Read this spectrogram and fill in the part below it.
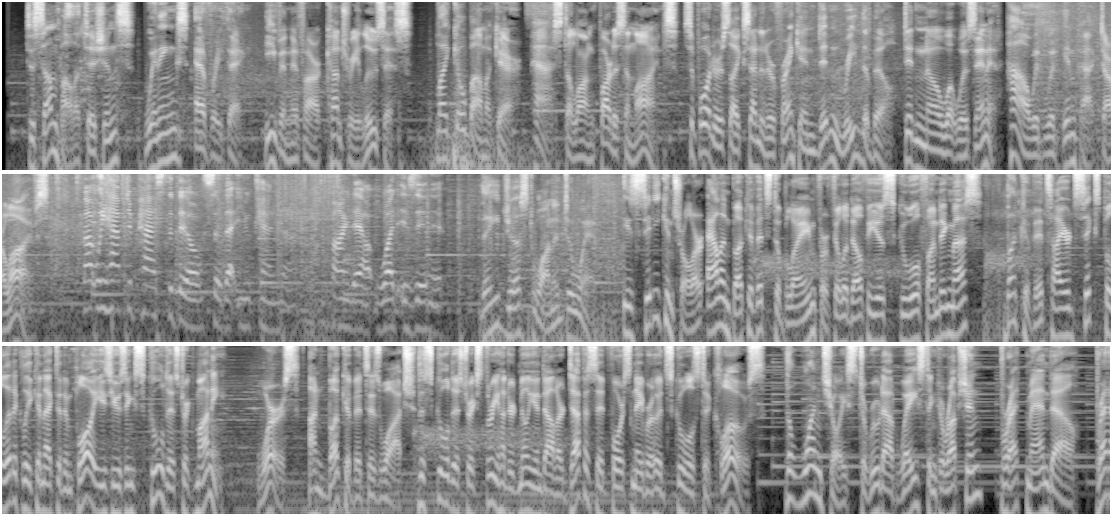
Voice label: GOP Voiceover, Male; Political GOP Voices English MALE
